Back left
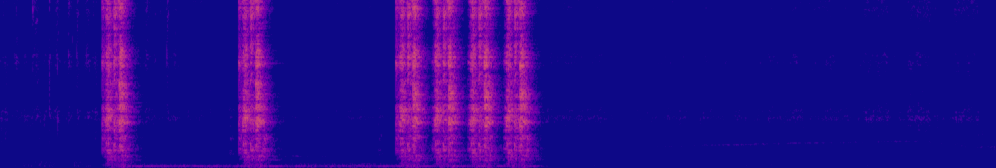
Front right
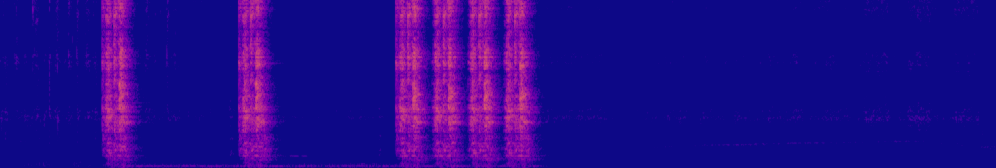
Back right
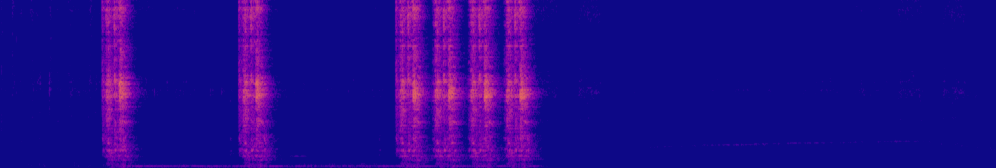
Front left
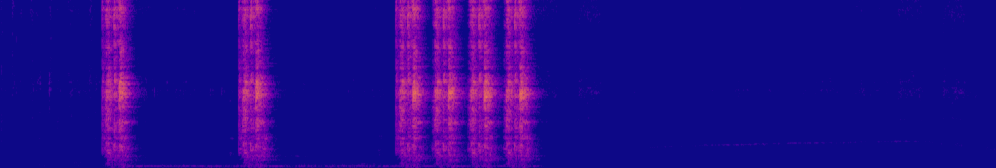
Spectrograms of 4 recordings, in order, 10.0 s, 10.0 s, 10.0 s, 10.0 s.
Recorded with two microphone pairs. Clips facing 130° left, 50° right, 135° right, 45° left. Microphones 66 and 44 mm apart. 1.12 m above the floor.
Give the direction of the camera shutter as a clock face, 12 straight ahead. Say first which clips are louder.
Back left 1 dB, front left 1 dB; 9 o'clock.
